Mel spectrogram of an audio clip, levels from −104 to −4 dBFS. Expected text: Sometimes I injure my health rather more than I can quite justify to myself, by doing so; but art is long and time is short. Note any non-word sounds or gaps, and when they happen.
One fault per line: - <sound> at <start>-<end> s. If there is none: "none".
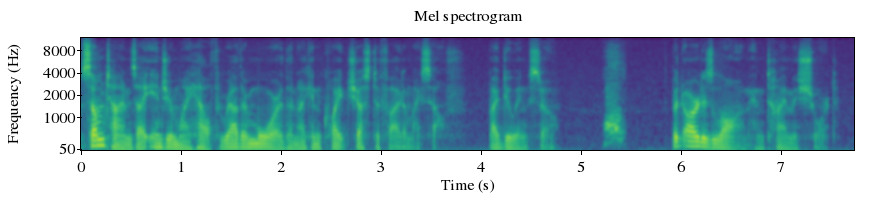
- bark at 5.2-5.5 s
